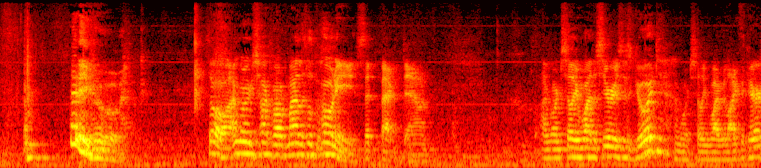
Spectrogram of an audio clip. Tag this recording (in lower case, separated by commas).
speech, male speech, narration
